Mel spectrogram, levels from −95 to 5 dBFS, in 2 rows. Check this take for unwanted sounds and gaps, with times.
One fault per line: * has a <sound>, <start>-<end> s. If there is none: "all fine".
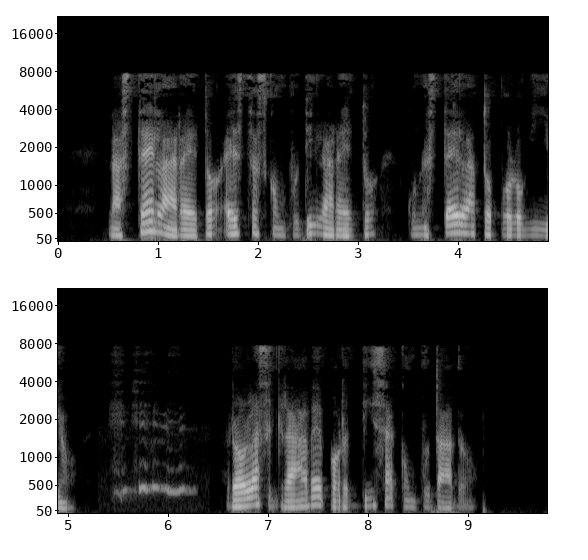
* has a laugh, 5.4-6.3 s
